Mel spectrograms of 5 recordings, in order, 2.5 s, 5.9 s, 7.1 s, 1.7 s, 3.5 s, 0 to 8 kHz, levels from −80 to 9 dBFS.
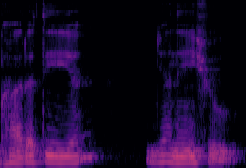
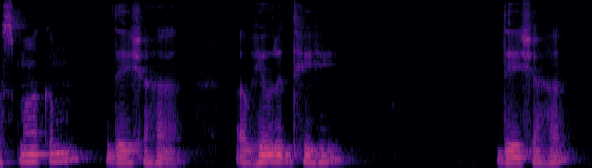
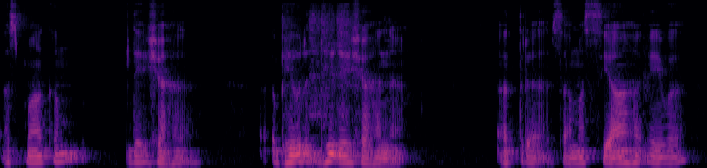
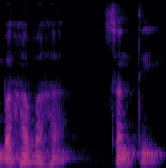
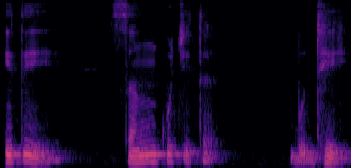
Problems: low volume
